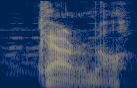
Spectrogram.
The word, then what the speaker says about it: caramel: Caramel. – Oh, you do say three syllables.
